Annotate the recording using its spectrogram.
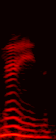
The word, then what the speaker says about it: Nain: a city called Nain, N-A-I-N, Nain. That city's still there today, but it's called N-E-I-N, Nain, I guess how you pronounce that.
